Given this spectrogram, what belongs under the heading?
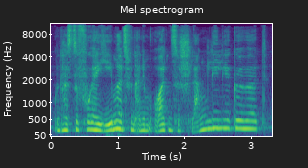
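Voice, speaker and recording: A woman's voice: mid-range voice, a little fast, a little mellow, slight background noise, close to an everyday voice. A woman reading the lines of a puzzled, anxious mother in a storybook. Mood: bewildered. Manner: bewildered and impatient.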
